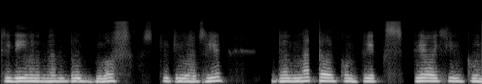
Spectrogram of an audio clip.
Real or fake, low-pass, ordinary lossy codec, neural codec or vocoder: fake; none; none; codec, 16 kHz, 0.5 kbps, FreqCodec, smaller model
